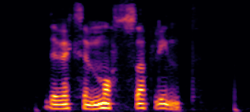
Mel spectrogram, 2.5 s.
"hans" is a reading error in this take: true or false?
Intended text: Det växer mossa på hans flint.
true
